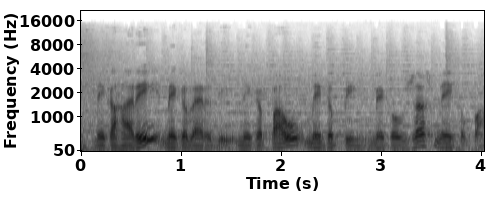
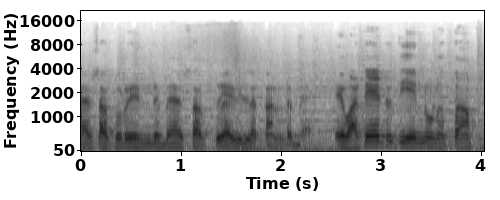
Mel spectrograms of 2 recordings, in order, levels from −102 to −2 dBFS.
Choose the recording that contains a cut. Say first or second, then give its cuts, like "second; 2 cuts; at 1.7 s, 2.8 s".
second; 1 cut; at 2.3 s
